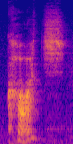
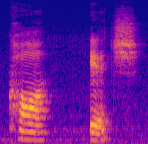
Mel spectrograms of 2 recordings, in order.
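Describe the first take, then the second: First: The vowel has no 'i' glide at all. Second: The vowel has a full, clear 'i' glide. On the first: "and it's not Koch" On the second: "It's not Ka-ich"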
